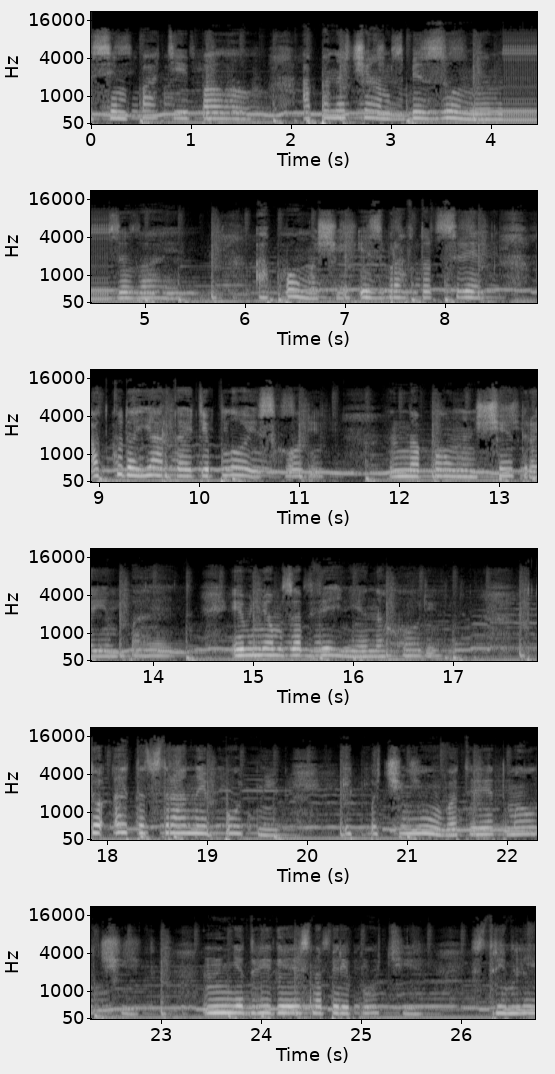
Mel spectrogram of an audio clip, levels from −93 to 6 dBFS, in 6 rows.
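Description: At 4.13 s the sound locks into a system hang loop that lasts until 4.64 s. The computer or its driver stalled, but the sound hardware kept replaying its ring buffer. One slice of about 23.2 ms repeats exactly, 22 times over. That length fits a 1024-sample buffer. Because the slice is so short, it comes across as a steady buzz at 43.1 Hz, not a stutter. When playback resumes, essentially no audio seems to be missing.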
